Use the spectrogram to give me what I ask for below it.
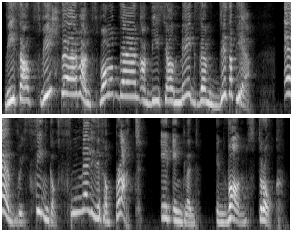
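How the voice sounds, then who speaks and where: A woman voicing a vicious, imperious female witch leader who shouts in broken, bossy grammar. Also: sits high, sing-song, slow, voice pushed up, heavily acted. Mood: ranting.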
